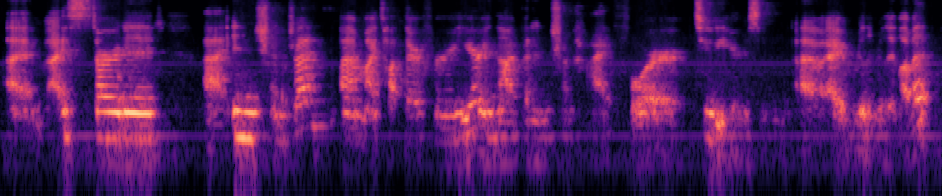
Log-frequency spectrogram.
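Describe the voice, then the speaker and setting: A woman's voice: on the high side, wildly swooping pitch, measured pace, creaky. A young woman from Maine hosting a casual live Q&A, chatty and upbeat with lots of ums. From Maine, USA. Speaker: teacher recruiter hosting a live Q&A. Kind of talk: casual livestream chat answering comments. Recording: echoey room.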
